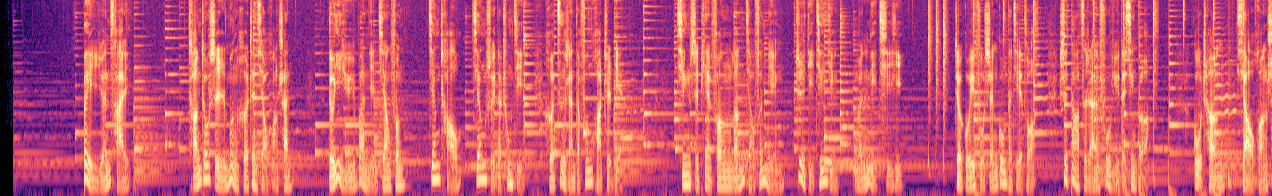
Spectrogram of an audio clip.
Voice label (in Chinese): 男 讲述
